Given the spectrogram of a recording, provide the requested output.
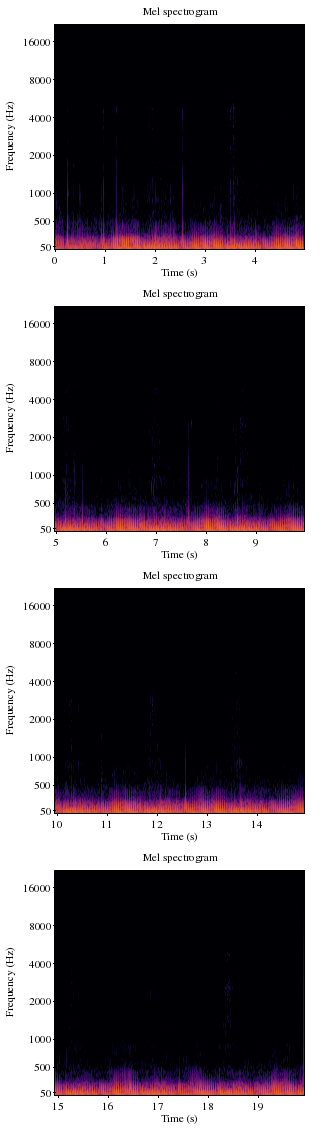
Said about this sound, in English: Thank you for the soft purrs that warm my heart.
